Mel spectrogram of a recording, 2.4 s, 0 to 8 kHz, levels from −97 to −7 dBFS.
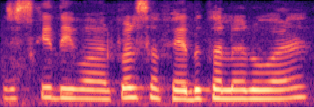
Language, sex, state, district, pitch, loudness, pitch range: Hindi, female, Uttar Pradesh, Saharanpur, 255 Hz, -15 LUFS, 245-275 Hz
